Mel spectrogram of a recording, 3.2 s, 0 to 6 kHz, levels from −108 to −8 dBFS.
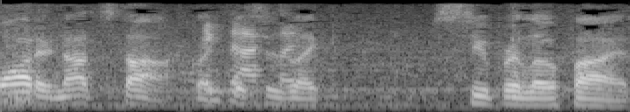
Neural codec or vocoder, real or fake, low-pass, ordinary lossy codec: none; real; 5.4 kHz; MP3, 24 kbps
